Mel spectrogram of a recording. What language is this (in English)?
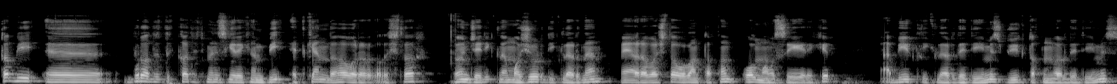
Turkish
